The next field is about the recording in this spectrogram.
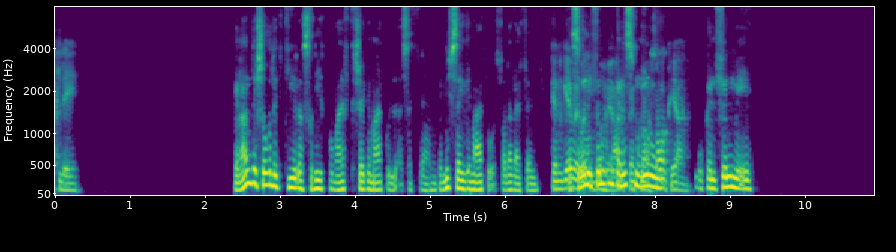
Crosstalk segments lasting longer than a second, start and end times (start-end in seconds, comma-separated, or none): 6.8-8.2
